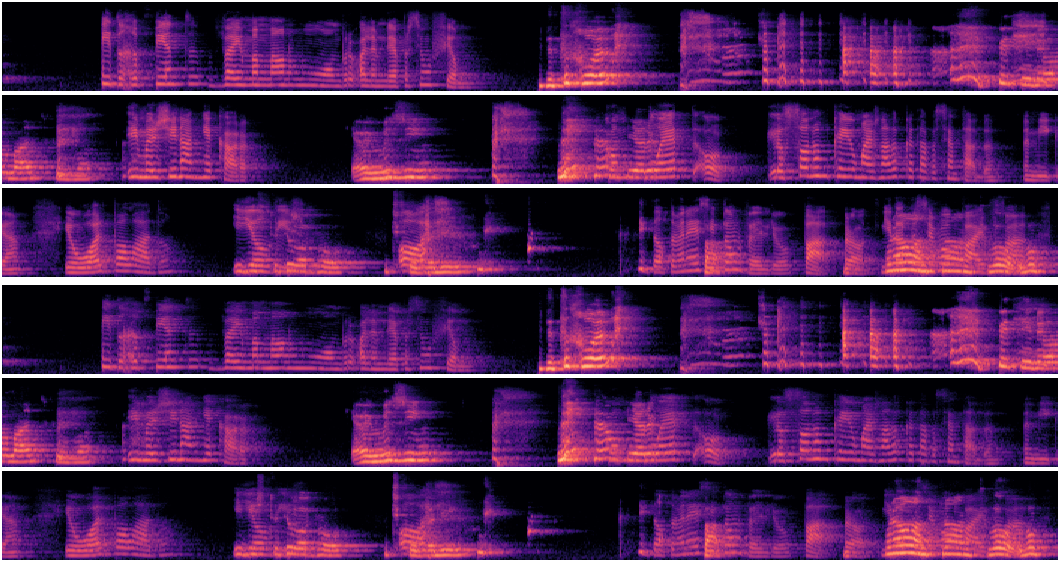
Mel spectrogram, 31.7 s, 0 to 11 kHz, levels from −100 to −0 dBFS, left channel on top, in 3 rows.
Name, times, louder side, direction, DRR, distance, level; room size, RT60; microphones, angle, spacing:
voice 1, 1.0-4.7 6.8-7.9 10.1-10.5 11.1-11.6 11.8-13.0 15.5-15.9 16.6-17.8 18.2-22.8 23.4-24.3 25.1-25.7 27.5-31.4, left 4 dB, 70° left, 13 dB, 0.8 m, -39 dB
voice 2, 5.4-6.3 8.7-9.0 9.3-11.4 14.1-14.9 16.1-17.1 23.4-23.7 24.0-24.5 25.2-26.0 28.1-28.3 30.0-31.5, right 2 dB, 25° right, 8 dB, 0.7 m, -26 dB
13.5 x 11.0 x 6.1 m, 0.76 s
head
